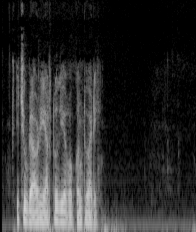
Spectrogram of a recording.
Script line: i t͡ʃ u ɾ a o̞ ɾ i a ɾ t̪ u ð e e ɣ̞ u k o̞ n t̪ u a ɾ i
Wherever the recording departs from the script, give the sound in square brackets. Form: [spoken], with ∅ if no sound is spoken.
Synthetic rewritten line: i t͡ʃ u ɾ a o̞ ɾ i a ɾ t̪ u ð [i] e ɣ̞ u k o̞ n t̪ u a ɾ i

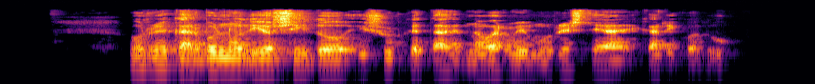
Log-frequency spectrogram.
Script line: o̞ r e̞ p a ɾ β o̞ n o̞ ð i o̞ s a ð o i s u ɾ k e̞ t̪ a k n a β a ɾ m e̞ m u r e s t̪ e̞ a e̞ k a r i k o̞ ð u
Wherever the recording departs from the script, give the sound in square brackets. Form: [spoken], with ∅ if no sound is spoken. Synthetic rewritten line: o̞ r e̞ [k] a ɾ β o̞ n o̞ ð i o̞ s [i] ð o i s u ɾ k e̞ t̪ a k n a β a ɾ m e̞ m u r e s t̪ e̞ a e̞ k a r i k o̞ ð u

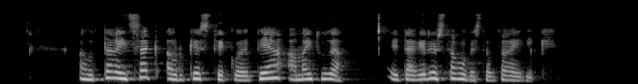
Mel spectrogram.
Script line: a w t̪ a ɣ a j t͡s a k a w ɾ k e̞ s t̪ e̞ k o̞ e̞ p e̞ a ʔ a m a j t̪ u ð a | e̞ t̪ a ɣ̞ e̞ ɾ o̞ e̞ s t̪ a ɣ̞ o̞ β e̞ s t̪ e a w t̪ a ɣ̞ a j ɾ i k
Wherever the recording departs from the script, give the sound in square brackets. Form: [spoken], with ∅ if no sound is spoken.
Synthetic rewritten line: a w t̪ a ɣ a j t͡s a k a w ɾ k e̞ s t̪ e̞ k o̞ e̞ p e̞ a ʔ a m a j t̪ u ð a | e̞ t̪ a ɣ̞ e̞ ɾ o̞ e̞ s t̪ a ɣ̞ o̞ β e̞ s t̪ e a w t̪ a ɣ̞ a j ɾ i k

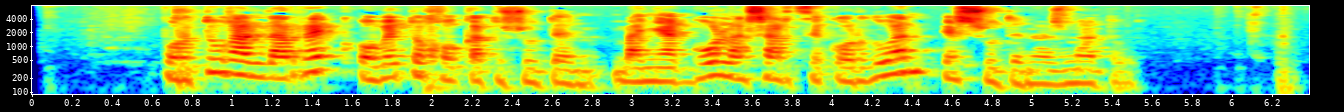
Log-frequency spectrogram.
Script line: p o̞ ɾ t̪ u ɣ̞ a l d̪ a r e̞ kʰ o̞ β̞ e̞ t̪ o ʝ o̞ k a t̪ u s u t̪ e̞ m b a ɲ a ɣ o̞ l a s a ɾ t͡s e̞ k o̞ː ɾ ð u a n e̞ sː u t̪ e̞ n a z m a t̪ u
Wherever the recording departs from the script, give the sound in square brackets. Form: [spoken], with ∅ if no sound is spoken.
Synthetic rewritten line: p o̞ ɾ t̪ u ɣ̞ a l d̪ a r e̞ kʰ o̞ β̞ e̞ t̪ o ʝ o̞ k a t̪ u s u t̪ e̞ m b a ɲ a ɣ o̞ l a s a ɾ t͡s e̞ k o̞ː ɾ ð u a n e̞ sː u t̪ e̞ n a z m a t̪ u

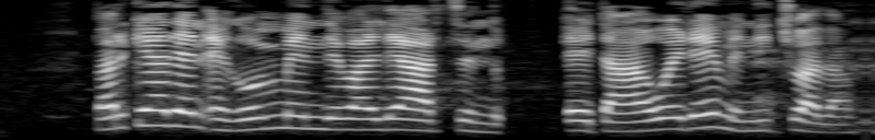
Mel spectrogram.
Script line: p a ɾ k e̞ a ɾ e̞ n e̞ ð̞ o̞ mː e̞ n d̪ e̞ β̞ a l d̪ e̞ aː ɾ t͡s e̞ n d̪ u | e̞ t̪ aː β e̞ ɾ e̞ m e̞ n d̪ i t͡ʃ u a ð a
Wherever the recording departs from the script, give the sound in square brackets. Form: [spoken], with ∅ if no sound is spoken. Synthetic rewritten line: p a ɾ k e̞ a ɾ e̞ n e̞ [ɣ̞] o̞ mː e̞ n d̪ e̞ β̞ a l d̪ e̞ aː ɾ t͡s e̞ n d̪ u | e̞ t̪ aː [w] e̞ ɾ e̞ m e̞ n d̪ i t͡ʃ u a ð a

